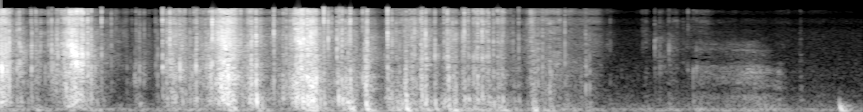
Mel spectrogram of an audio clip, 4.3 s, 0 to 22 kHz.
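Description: Foil trading-card pack wrapper of a 2017-18 Upper Deck Series 1 hockey pack being torn open and crinkled by hand. The crackling stops about three seconds in.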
